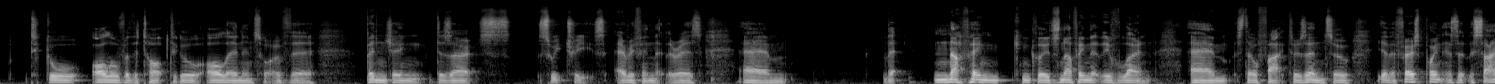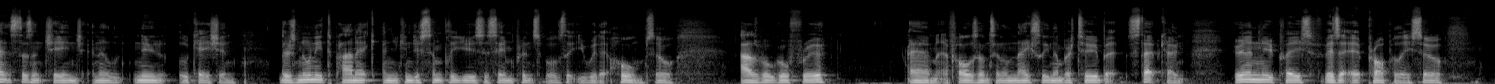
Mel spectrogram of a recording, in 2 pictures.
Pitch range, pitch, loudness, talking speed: 85-95 Hz, 90 Hz, -24 LUFS, 185 wpm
